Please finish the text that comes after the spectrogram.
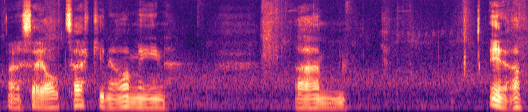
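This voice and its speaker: A middle-aged man in an unhurried, halting, reflective solo chat as a gaming vlogger. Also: sits low, fairly even intonation, vocal fry, dark tone, a little hiss or hum. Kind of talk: rambling casual chat about video games.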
